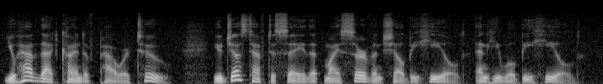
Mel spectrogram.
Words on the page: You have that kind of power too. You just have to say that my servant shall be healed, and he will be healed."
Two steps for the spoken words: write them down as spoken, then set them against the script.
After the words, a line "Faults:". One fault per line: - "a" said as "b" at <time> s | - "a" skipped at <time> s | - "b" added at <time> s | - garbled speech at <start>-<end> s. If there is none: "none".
You have that kind of power too. You just have to say that my servant shall be healed, and he will be healed."
Faults:
none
